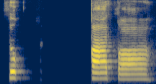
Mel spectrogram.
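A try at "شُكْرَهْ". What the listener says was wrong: Syuk. Syukoh. Kita sukunkan saja tak marbutonya.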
